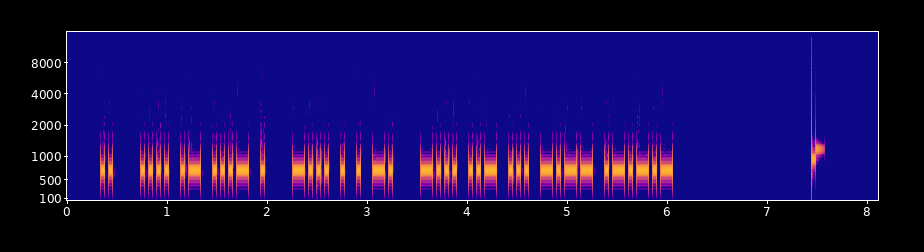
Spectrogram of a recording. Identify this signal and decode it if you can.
Morse code, heard as a keyed tone, about 30 wpm, 700 Hz. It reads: I HAVE BEEN BUSY.
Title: Sentences from Top 1000 Words - Review Part 3 - 30wpm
